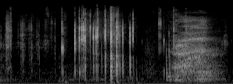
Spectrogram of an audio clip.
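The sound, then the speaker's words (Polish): Dry, brittle crackling and crunching of an already-cracked walnut shell being handled, a cluster of sharp snaps followed by a steadier rustling grind, with no voices. “Chociaż jest on już rozbity. Taki orzech włoski.”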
